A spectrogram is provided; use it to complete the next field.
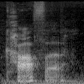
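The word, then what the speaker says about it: Kapha: earth and water and that is pronounced kafa um kafa types are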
